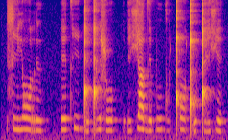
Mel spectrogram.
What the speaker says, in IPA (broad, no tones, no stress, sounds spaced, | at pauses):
s i j ɔ r ɨ | e t̪ʰ i ɡ͡ǃ e ɡ͡ǃ ɨ ɬ o | ʔ e̤ ç a d̪ e p u ɡ o̤ ǃʰ ɔ ǃʼ u ǃ e̤ ç e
